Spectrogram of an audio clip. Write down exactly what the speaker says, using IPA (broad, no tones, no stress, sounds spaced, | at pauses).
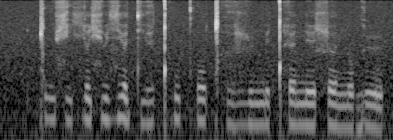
ǀ ṳ ɕ e̤ ç ɜ ɕ y zʲ ɜ tʲ ɛ̤ ǃʰ u kʰ o ǀʰ ə̤ ɮ y ŋ e ǃʰ ɛ n e ɬ ə n o ɡ ʏ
